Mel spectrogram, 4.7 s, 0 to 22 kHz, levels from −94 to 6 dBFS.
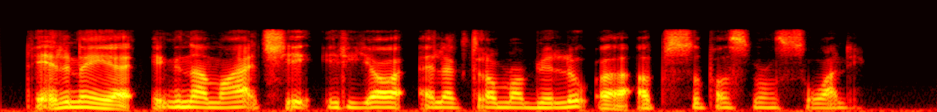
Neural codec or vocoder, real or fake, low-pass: autoencoder, 22.05 kHz, a latent of 192 numbers a frame, VITS, trained on many speakers; fake; 7.2 kHz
